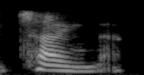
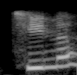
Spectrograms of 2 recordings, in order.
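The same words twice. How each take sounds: First: "China" said the English way, CHAI-nah; English pronunciation. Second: Said in the usual way. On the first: Shown as a demonstration. Teacher giving students the English country name, "China" in English pronunciation. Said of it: "se dice China". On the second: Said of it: "en inglés".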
